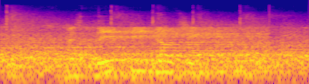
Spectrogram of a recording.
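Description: Indistinct crowd chatter and overlapping voices in a large hall, with one voice standing out briefly about a second in.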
